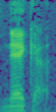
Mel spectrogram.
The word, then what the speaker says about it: NECA: the correct pronunciation is indeed NECA.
